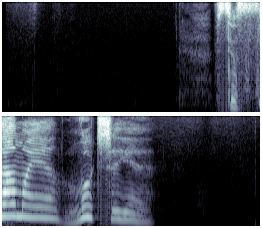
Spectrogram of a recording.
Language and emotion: Russian, positive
